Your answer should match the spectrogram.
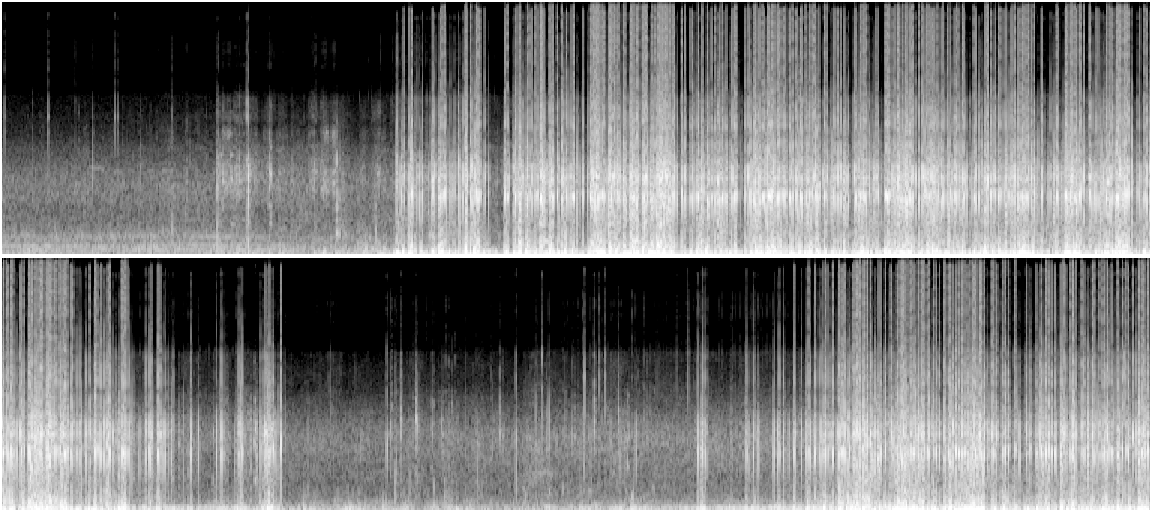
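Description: Wind rushing over a handlebar-mounted action camera and a BMX bike's tyres rolling over a dirt track, full of rattles and knocks from the bike. It starts about five seconds in, eases for a few seconds past the middle, and picks up again near the end.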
